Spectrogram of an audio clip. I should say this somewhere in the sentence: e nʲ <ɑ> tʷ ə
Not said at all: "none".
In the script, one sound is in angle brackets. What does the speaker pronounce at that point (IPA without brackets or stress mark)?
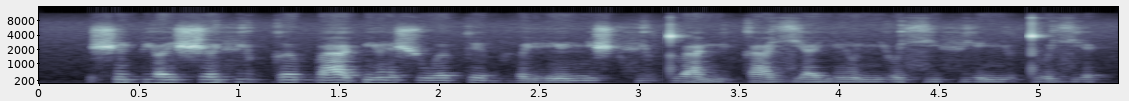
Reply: ɑ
